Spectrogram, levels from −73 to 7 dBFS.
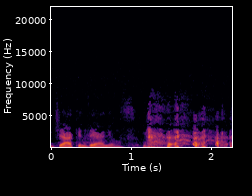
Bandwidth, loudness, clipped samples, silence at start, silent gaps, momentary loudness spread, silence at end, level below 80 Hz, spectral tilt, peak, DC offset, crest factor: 15 kHz; -28 LUFS; under 0.1%; 0 s; none; 10 LU; 0 s; -52 dBFS; -6.5 dB/octave; -8 dBFS; under 0.1%; 20 dB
